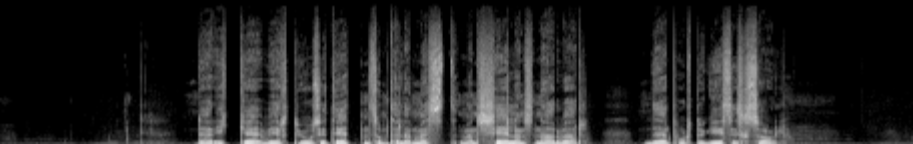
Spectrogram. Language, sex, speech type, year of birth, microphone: Norwegian, male, read, 1971, Shure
